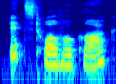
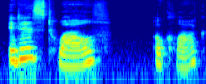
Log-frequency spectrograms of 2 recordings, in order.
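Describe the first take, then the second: First: It is shortened into one syllable. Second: It is said as two separate words.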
